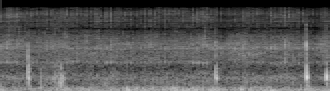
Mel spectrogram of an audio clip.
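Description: Wind rumbling on a phone microphone during a bicycle ride, with a few short clicks or rattles.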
